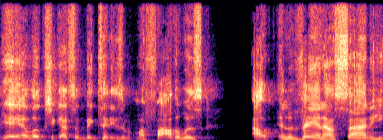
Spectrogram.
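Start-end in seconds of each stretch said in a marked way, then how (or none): 0.0-1.5 put-on childish joking.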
